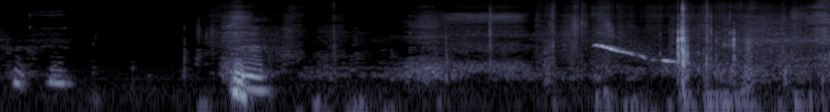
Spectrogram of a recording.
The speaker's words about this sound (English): That whistle right there.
